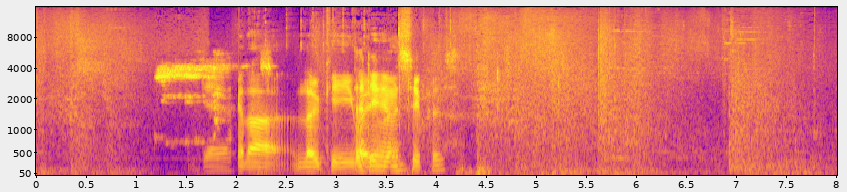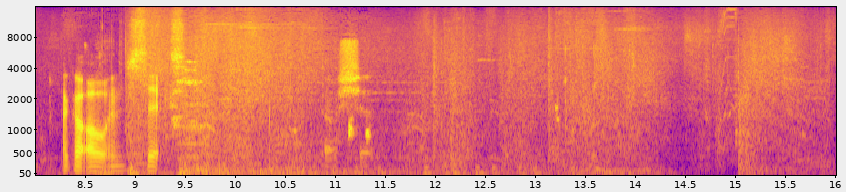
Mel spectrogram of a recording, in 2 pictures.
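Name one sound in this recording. Video game combat effects clash and burst.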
